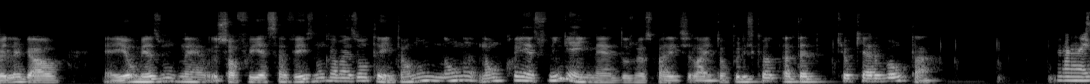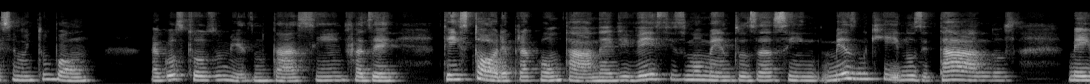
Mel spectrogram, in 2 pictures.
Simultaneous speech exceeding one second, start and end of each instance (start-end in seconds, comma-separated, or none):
none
